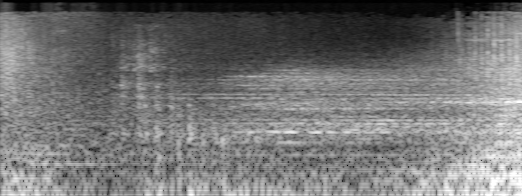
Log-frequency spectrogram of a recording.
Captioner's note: thunder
